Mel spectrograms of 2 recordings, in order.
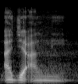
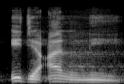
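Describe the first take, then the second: First: The word begins with an a vowel. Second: The word begins with an i vowel. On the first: The speaker calls it wrong. "tidak mungkin aj'alni" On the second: The speaker calls it right. "Ini ij'alni"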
